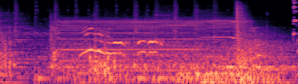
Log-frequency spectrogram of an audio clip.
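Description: Wordless, hoot-like vocal sounds from a cartoon character: two short calls that rise and fall in pitch, over a steady low hum and a held tone. A brief swish comes near the end.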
